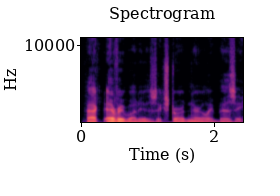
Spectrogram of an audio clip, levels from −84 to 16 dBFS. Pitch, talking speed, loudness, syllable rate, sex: 85 Hz, 150 wpm, -20 LUFS, 6.7 syllables/s, male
